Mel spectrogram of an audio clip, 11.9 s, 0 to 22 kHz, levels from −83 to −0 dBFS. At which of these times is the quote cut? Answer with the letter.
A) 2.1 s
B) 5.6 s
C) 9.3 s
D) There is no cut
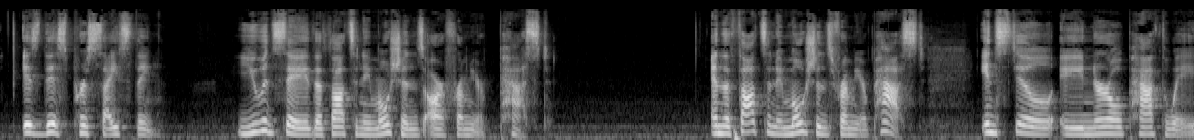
A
